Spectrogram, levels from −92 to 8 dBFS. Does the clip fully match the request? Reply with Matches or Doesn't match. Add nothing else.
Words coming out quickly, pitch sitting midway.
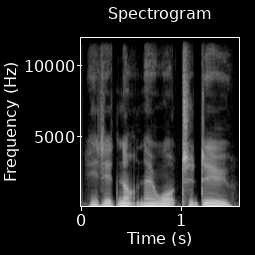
Matches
